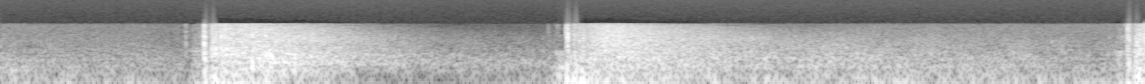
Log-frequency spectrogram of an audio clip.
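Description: Aerial fireworks bursting overhead: three sharp bangs about a second in, near the middle and at the end, each fading away over about a second.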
